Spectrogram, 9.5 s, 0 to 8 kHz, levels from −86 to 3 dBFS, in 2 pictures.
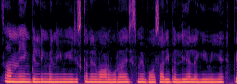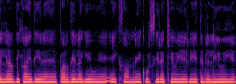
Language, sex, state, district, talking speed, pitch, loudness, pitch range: Hindi, female, Bihar, Sitamarhi, 235 wpm, 240 Hz, -25 LUFS, 235-245 Hz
